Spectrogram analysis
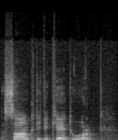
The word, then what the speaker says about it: sanctificetur: Notice the R at the end of the word, sanctificetur, is pronounced. We don't know exactly how the Roman R sounded. The Roman grammarians talk about it as the dog sound. So it could have been a sound at the back of the throat, or it could have been a trilled r. We really don't know exactly, but we do know it was definitely pronounced.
